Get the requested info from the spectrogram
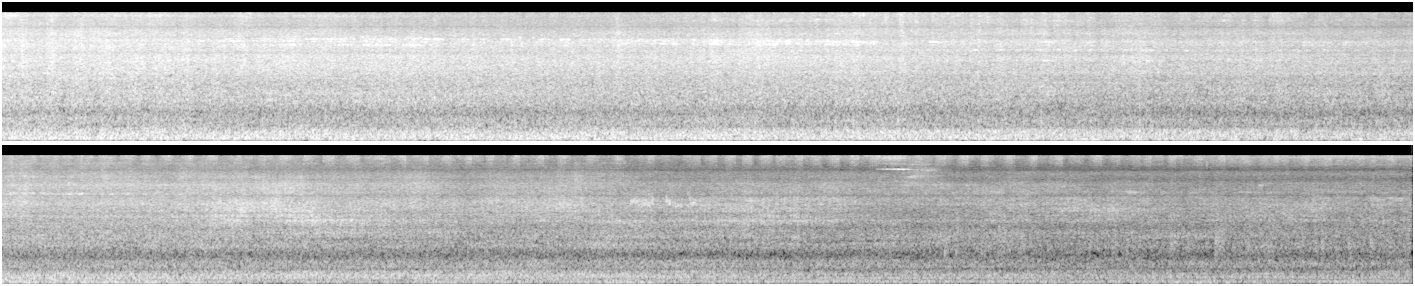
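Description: KTM freight train's hopper wagons rolling along the rails, a steady rolling noise that slowly fades as the train draws away.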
